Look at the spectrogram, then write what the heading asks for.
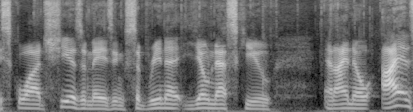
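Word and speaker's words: Ionescu: go to Sabrina Sabrina it's yonescu yonescu and I bring this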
